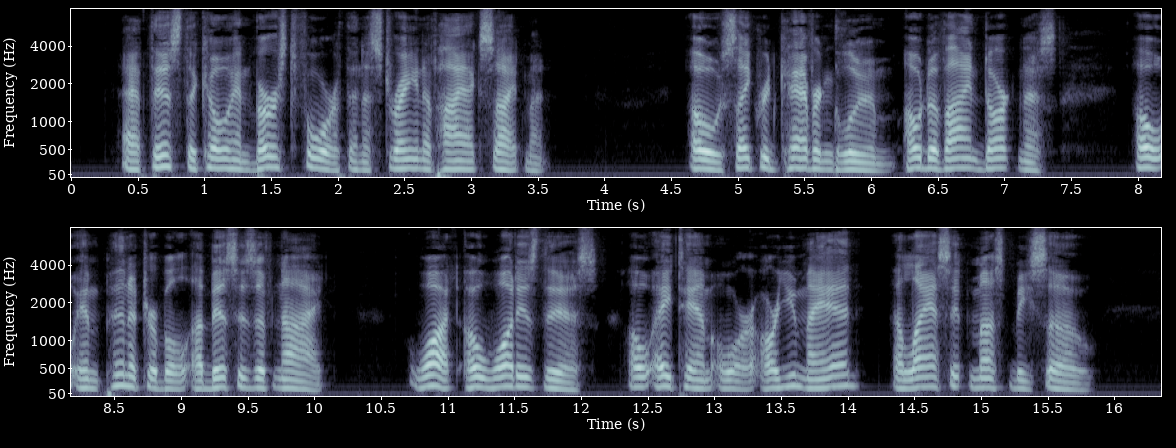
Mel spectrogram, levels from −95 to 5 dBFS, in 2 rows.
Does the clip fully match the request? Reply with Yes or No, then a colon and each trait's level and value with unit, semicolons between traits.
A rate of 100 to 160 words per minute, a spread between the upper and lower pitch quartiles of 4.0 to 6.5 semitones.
No: average, 145 wpm; average, 3.1 semitones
